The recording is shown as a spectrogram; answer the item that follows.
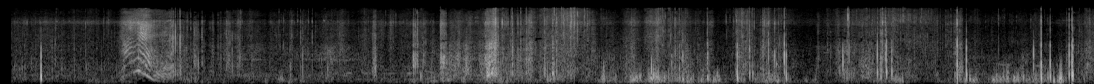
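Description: Footsteps through mown grass with irregular rustling and crackling scuffs, and a brief falling swish about a second in.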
